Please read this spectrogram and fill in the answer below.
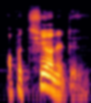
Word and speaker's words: opportunity: you for the opportunity opportunity in the case of the word opportunity chew that's the syllable gain stress in the word so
